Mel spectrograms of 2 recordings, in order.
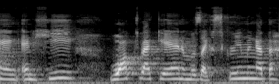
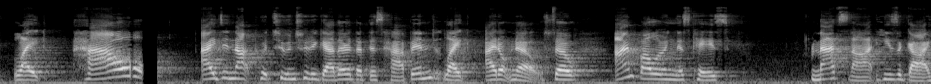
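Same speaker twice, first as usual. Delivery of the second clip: ordinary delivery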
